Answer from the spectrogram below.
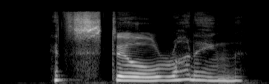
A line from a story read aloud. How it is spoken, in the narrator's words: she whimpered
